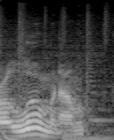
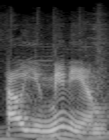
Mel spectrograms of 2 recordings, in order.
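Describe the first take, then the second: First: The word has four syllables, ending in -num. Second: The word has five syllables, ending in -ium. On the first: "with one eye" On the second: "with two eyes"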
